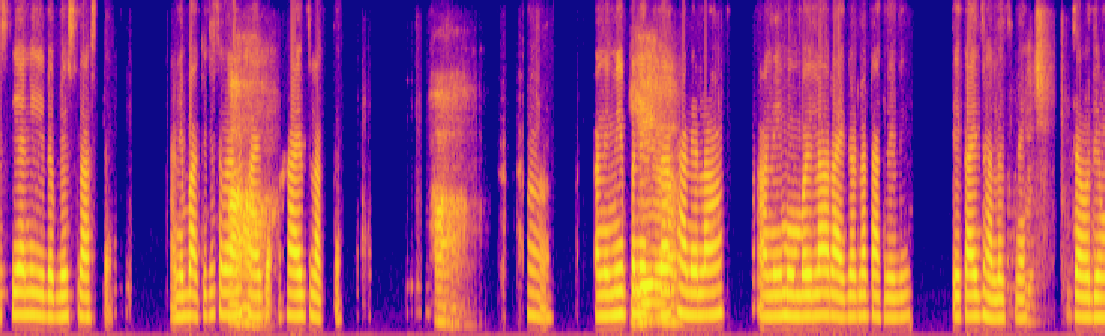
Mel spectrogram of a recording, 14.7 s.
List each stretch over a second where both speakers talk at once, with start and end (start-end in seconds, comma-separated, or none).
none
